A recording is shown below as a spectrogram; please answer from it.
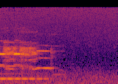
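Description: Balinese gong kebyar gamelan ringing out on its final stroke: the large gong hums low with a slow beating pulse under the higher metallophone tones, with a higher wavering tone above. It all dies away about a second in, leaving faint tape hiss.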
